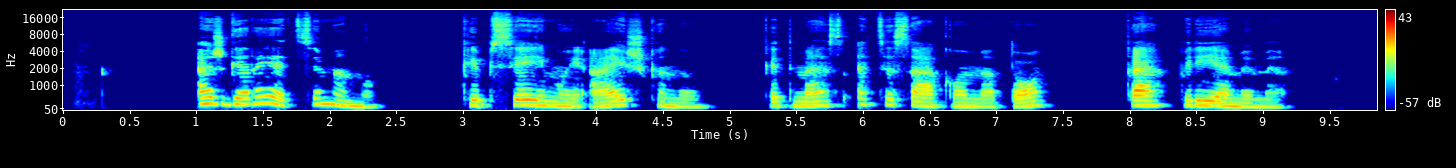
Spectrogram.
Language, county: Lithuanian, Vilnius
